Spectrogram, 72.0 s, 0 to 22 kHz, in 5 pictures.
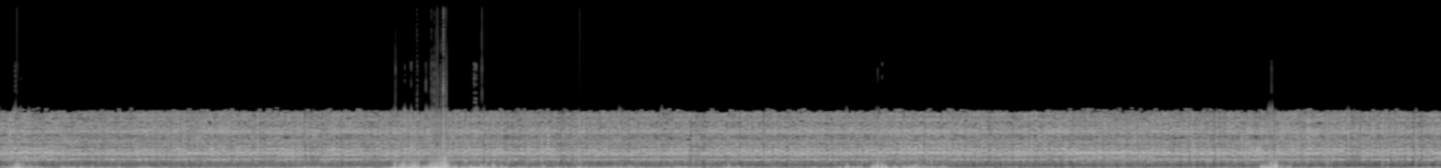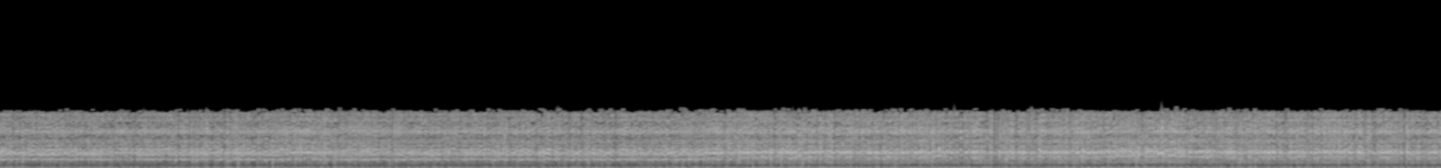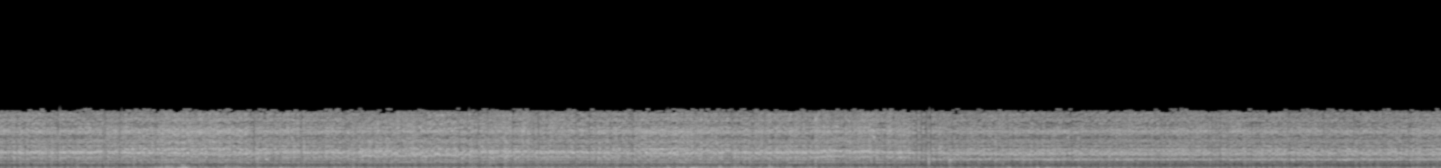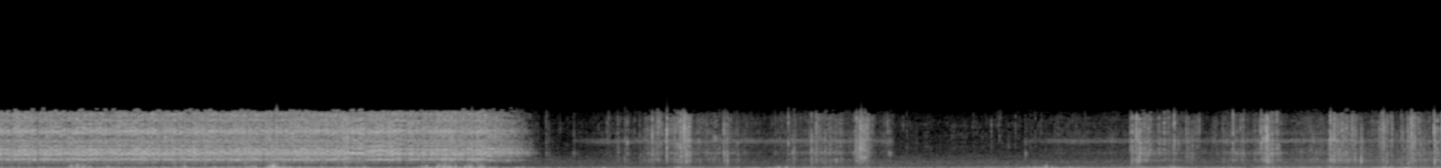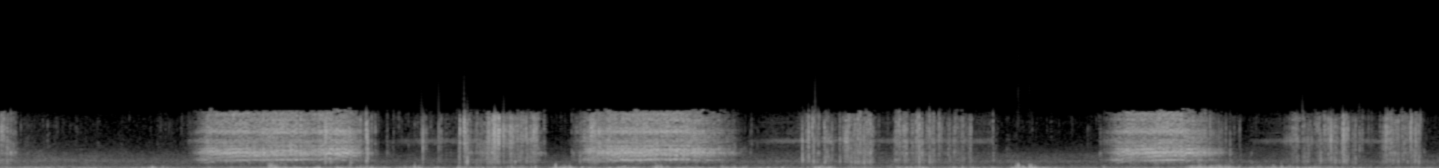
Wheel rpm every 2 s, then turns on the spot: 160, 160, 160, 160, 160, 160, 160, 160, 160, 160, 170, 200, 190, 190, 200, 190, 190, 200, 200, 170, 160, 160, 160, 160, 20, 30, 0, 20, 20, 20, 90, 40, 50, 10, 50, 10.
50-52 54-58 66-68 70-72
